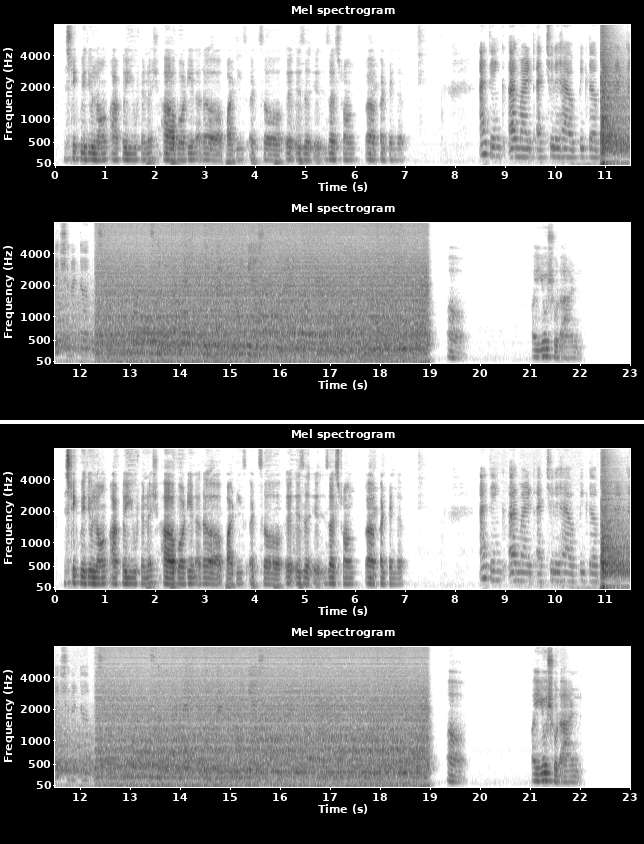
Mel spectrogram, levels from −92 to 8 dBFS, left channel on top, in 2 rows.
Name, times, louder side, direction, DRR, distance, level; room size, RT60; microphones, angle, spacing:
voice 1, 0.2-7.0 19.3-19.7 21.0-22.1, right 7 dB, 55° right, 0.4 m, -32 dB
voice 2, 8.5-16.7, left 3 dB, 45° left, 0.9 m, -41 dB
sound 1, 10.9-13.5, right 1 dB, 90° left, 1.1 m, -31 dB
sound 2, 12.3-19.0, left 1 dB, 20° left, 0.5 m, -31 dB
3.0 x 2.1 x 2.5 m
head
